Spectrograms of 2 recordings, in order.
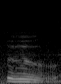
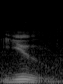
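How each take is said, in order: First: The vowel is a pure 'oo' sound. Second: The vowel starts with a 'y' glide, 'you'. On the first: The speaker calls it right. "It's pronounced as a double O" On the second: The speaker calls it wrong. "another vowel like U is not pronounced as U"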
